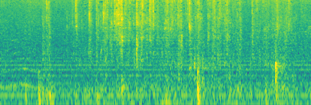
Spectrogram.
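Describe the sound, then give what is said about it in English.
Water splashes and patters irregularly, like liquid being poured out of a container, with scattered bright drips and gurgles over a low, steady background hum. Fairly quiet, no voices. “Looking for water, I do not find. Maybe there's some water in here.”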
